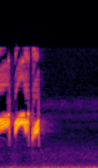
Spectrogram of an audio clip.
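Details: Female Black-winged Flycatcher-shrike, in vigorous song and used as a lure for training young birds, gives a quick burst of three thin, very high squeaky notes, then falls silent over a faint low hum.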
